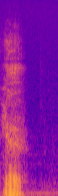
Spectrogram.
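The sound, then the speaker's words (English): A man gives a short, guttural imitation growl, a rough low vocal burst lasting about a third of a second before fading into a faint background hum. “You gotta stop with that fucking growl.”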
